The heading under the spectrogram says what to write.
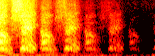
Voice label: oh shit echo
